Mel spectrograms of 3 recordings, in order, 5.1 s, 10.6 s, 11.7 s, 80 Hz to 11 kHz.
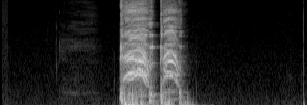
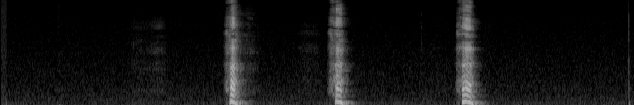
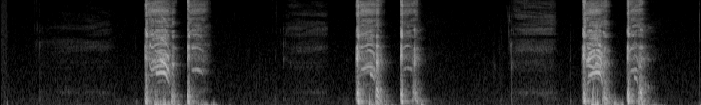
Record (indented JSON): {
  "cough_length": "5.1 s",
  "cough_amplitude": 9561,
  "cough_signal_mean_std_ratio": 0.34,
  "exhalation_length": "10.6 s",
  "exhalation_amplitude": 3888,
  "exhalation_signal_mean_std_ratio": 0.19,
  "three_cough_length": "11.7 s",
  "three_cough_amplitude": 4335,
  "three_cough_signal_mean_std_ratio": 0.36,
  "survey_phase": "beta (2021-08-13 to 2022-03-07)",
  "age": "45-64",
  "gender": "Male",
  "wearing_mask": "No",
  "symptom_none": true,
  "symptom_onset": "7 days",
  "smoker_status": "Never smoked",
  "respiratory_condition_asthma": true,
  "respiratory_condition_other": false,
  "recruitment_source": "Test and Trace",
  "submission_delay": "4 days",
  "covid_test_result": "Positive",
  "covid_test_method": "RT-qPCR",
  "covid_ct_value": 11.3,
  "covid_ct_gene": "ORF1ab gene",
  "covid_ct_mean": 11.6,
  "covid_viral_load": "160000000 copies/ml",
  "covid_viral_load_category": "High viral load (>1M copies/ml)"
}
